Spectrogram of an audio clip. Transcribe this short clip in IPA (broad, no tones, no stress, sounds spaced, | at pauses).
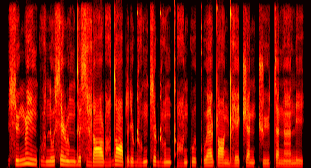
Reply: s y ŋ ɭ ĩː ŋ kʷ ɑ̤ n u s e ɭ ũ ŋ d ɯ s æ̤ ɾ ɑː ɽ ɑ̤ d ɑː p r y ɖ o̤ ŋ t͡s ø ɖʱ ũ ŋ kʼ ɑ̤ ŋ kʷ i kʷʼ æ ʈ ɑː ŋ ɖʱ e t͡ʃ æ ŋ t͡ʃ y t æ ŋ æ̃ n i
